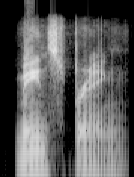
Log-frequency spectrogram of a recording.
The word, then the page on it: Mainspring: American English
